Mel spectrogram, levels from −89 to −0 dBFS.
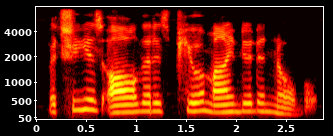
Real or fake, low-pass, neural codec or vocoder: fake; 7.2 kHz; vocoder, 22.05 kHz, 80 mel bands, HiFi-GAN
